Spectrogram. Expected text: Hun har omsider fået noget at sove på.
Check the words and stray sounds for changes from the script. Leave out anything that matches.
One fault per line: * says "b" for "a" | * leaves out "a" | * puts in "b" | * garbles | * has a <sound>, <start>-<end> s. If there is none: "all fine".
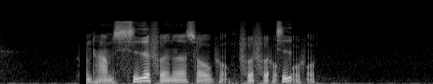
* has a dropout, 0.8-0.9 s
* garbles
